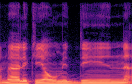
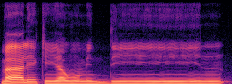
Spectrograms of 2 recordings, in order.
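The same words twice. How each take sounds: First: "الدین" recited with a vowel added after ن; mistaken verse ending. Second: "الدین" held very long, closing on a still ن; correct pausal ending. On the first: Teacher imitates learners' mistake, "الدین" with voweled final ن. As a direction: chant it, wrongly releasing "الدین" into an extra short vowel. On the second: Teacher shows stopping at verse end, "الدین" long with silent-ended ن. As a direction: chant slowly and stop "الدین" on a vowelless ن. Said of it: "اما اگر ایستادیم". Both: Shown as a demonstration.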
